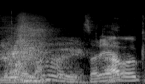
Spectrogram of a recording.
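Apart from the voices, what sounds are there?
sneeze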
